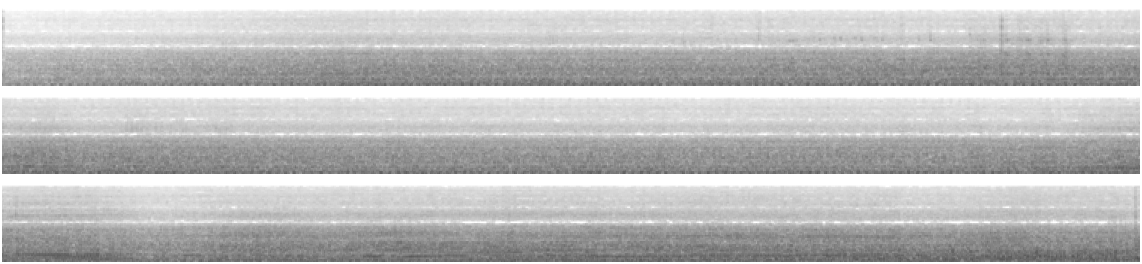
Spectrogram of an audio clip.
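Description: Small engine of a three-wheeled tour scooter car running at idle. About two-thirds of the way in it changes and then runs a little louder as it pulls away.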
